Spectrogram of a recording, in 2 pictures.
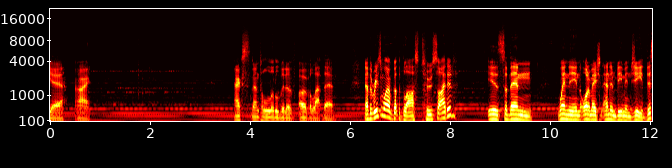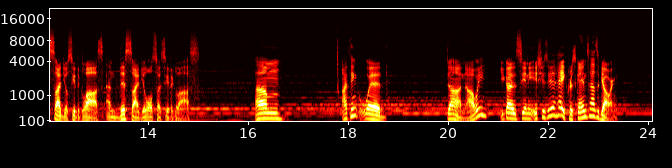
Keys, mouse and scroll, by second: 0.4 click, 1.8 g, 3.3 middle click, 4.2 scroll up 1, 4.4 Tab, 4.6-5.0 scroll down 7, 5.2-5.6 scroll down 2, 5.6-7.0 middle drag, 7.0-8.2 scroll up 4, 8.2-8.9 scroll down 2, 8.9-10.7 middle drag, 10.7-11.1 scroll up 3, 11.1-14.8 middle drag, 14.8 Tab, 15.3-18.7 middle drag, 18.7 Tab, 19.0-24.0 right drag.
